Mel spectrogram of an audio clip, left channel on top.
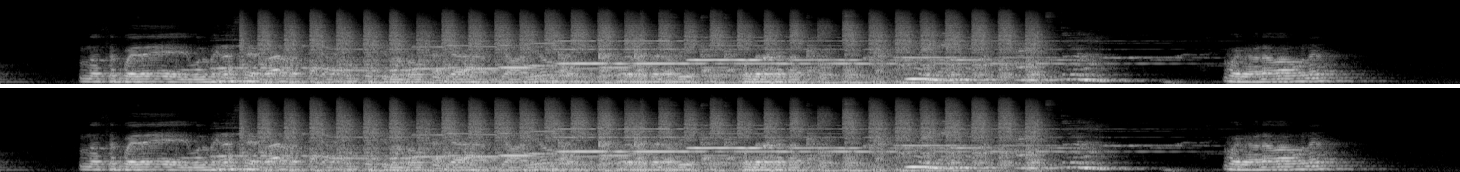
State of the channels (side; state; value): both; identical; correlation 1.00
